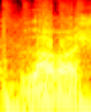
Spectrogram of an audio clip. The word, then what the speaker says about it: lavash: used for this and that's lavash bread or lavash bread as it is properly pronounced now let's get into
